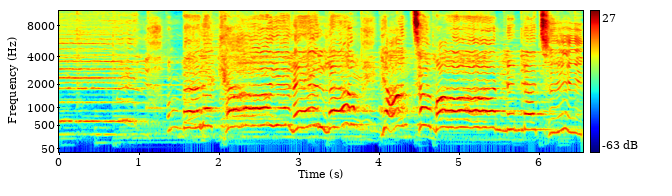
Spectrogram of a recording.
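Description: Live choir singing a worship song, a woman leading on a microphone with the choir singing behind her. The melody moves through held notes with vibrato over sustained tones.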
